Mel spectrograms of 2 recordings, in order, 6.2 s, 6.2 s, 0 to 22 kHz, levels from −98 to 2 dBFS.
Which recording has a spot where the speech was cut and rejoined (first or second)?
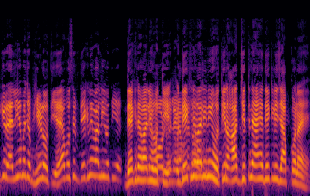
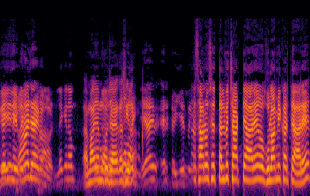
second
